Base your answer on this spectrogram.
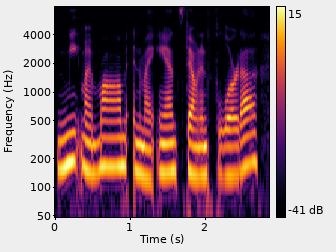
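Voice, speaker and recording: A woman's very deep, low voice with a Western New York accent, animated in tone, at a moderate pace, on a very clean recording with a silent background. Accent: Western New York (Inland North) American. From Buffalo, New York. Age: 30s. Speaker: podcast host. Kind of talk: casual solo monologue. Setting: recording at home at night.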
